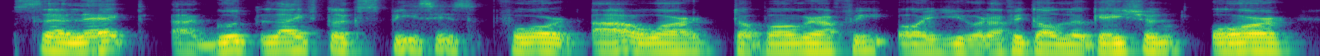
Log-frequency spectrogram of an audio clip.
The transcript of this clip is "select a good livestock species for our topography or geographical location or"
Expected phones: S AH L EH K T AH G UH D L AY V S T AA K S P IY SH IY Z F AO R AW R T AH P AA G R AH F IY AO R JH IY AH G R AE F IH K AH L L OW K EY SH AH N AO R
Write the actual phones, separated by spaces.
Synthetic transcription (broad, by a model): S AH L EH K T AH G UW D L AY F T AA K S P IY S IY S F AO R AW R T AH P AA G R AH F IY AO R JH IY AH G R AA F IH K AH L L OW K EY SH AH N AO R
